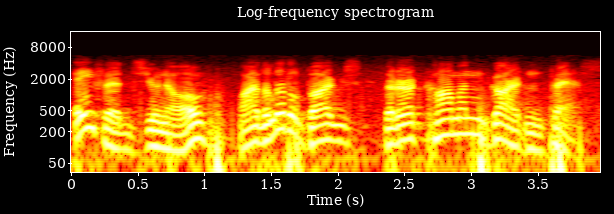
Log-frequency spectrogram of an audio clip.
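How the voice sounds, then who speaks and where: With a mid-range voice that swings widely in pitch, an American man speaks at normal speed, narrating a 1950s classroom film. He's folksy and instructive, throwing in chatty asides to young viewers. The old 1950 soundtrack sounds dull and noisy.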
